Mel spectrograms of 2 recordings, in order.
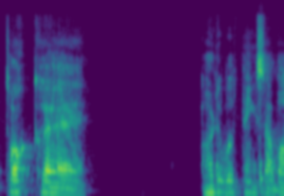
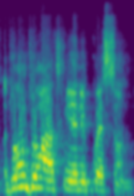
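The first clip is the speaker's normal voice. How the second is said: angry snap; 6 semitones higher, 11 dB louder than usual. Retold or imitated. Storming out, snapping at family.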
